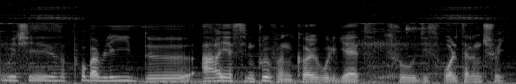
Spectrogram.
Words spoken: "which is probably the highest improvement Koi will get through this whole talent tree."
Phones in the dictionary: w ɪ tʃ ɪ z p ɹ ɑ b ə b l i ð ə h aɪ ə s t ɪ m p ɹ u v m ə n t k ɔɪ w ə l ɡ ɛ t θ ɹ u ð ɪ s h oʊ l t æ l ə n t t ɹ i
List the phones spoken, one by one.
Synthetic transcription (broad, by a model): w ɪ tʃ ɪ z p ɹ ɑ b ə b l i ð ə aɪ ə s ɪ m p ɹ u v m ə n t k ɔɪ w ə l ɡ ɛ t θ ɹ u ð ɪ s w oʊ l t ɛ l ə n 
